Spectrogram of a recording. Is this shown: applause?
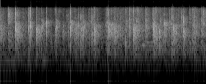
yes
